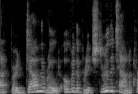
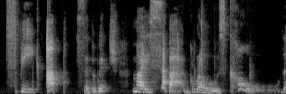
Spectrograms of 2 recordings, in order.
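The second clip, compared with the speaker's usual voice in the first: loud and very slow menace; impatient witch; 4 dB louder, much slower than usual. Acted. Witch warning the mother her supper grows cold. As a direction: lean on each word.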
